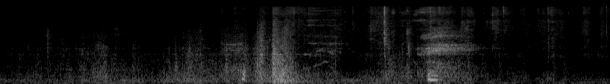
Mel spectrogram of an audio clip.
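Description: Dry, dead yam vines and leaves rustling and crackling faintly as a bamboo cane tangled in them is worked loose and pulled out of a container of dry soil, with a few short scrapes near the middle.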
